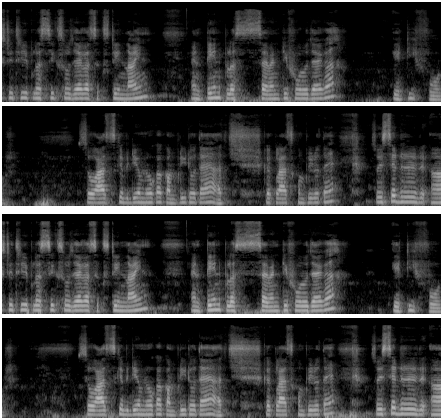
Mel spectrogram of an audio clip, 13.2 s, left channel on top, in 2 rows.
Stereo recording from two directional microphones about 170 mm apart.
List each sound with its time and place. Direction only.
0.0 s speech: 15° right (ahead or behind)
7.8 s speech: 15° right (ahead or behind)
